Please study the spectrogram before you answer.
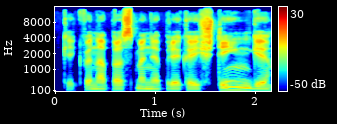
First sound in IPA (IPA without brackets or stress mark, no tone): kʲ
